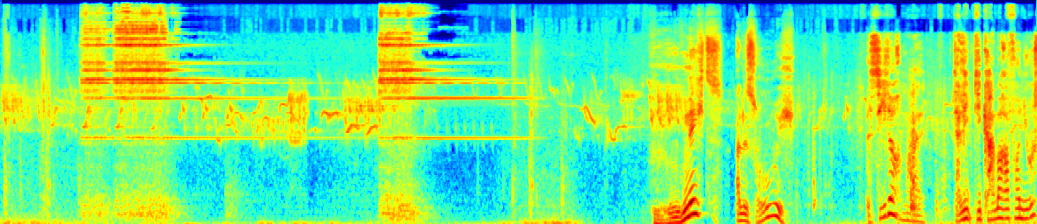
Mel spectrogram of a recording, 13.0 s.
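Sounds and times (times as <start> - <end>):
doorbell ringing: 1.0 - 7.3
speech: 8.5 - 10.1, 10.8 - 12.9.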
